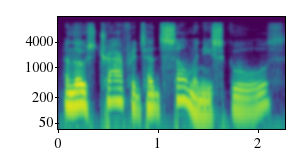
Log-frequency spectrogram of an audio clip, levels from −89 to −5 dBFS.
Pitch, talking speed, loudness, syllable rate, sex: 120 Hz, 185 wpm, -18 LUFS, 4.6 syllables/s, male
